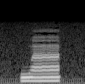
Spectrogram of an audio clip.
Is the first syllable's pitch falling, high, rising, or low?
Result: high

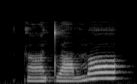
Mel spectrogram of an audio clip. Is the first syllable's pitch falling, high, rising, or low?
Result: low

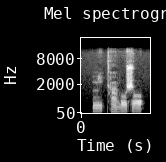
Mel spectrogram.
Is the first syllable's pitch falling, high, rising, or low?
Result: high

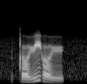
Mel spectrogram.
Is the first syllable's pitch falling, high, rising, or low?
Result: rising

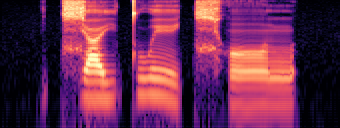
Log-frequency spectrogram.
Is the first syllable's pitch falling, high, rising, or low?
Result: high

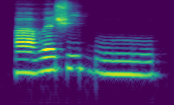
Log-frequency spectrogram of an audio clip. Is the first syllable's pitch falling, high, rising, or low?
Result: low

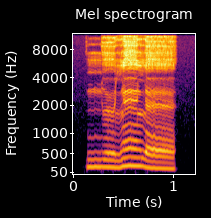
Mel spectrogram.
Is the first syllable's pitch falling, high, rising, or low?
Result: low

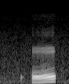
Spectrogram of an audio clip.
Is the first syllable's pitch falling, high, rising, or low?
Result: rising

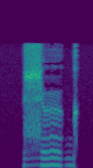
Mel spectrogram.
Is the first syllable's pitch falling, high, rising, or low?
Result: low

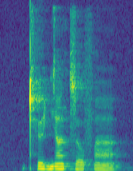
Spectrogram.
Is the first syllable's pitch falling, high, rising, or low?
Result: high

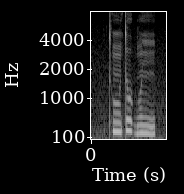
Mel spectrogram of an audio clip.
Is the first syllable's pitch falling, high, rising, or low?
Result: low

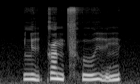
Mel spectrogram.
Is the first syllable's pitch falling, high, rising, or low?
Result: low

